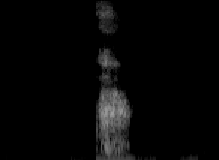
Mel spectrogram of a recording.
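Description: A single short breath, about a third of a second long, about a second in; otherwise near silence.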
